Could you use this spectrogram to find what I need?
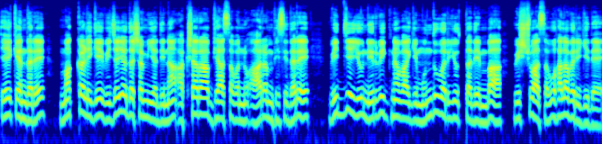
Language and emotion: Kannada, neutral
